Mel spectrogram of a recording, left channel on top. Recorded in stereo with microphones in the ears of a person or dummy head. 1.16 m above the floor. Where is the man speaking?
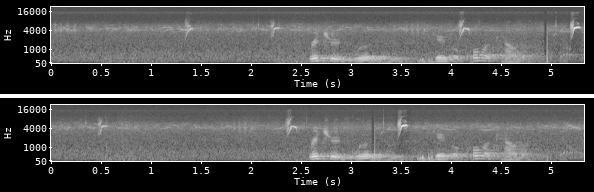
10° right (ahead or behind), 1.8 m; by 5.2 s 5° right (ahead or behind), 3.5 m.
